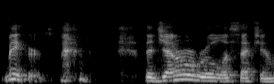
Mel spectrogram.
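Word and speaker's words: MACRS: accelerated cost recovery system it is Comm commonly referred to by its initials makers and pronounced makers the general rule of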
